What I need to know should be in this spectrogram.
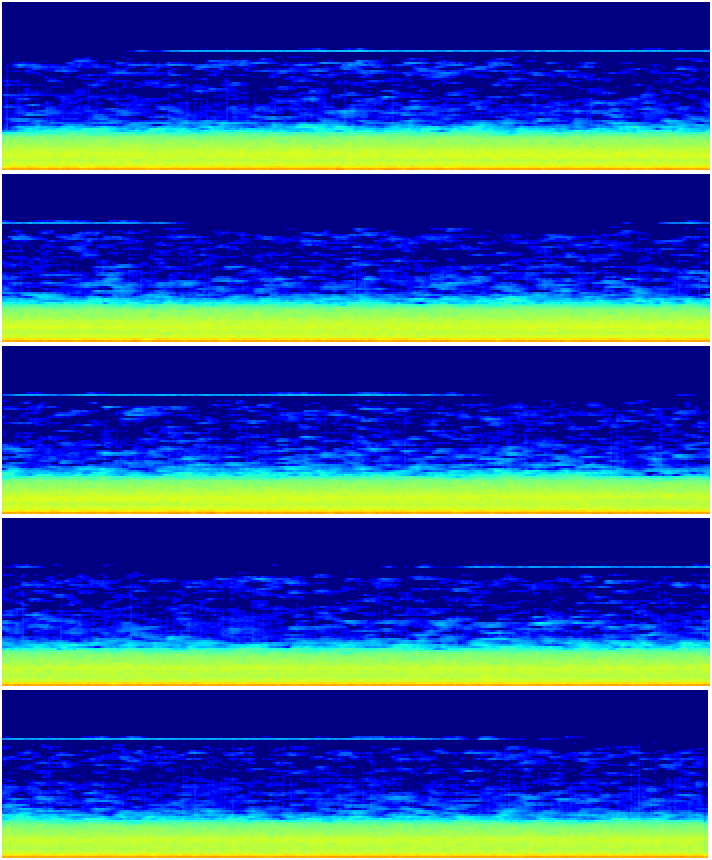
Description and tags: Everybody has left, the elevators have come to a stand still but ventilators, compressors and other electrical equipment is still humming before switching to stand-by mode. Recorded with a Nagra Ares-PII+ with the Nagra NP-MICES XY stereo mic. Applied some low end roll off EQ, denoising and limiting.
